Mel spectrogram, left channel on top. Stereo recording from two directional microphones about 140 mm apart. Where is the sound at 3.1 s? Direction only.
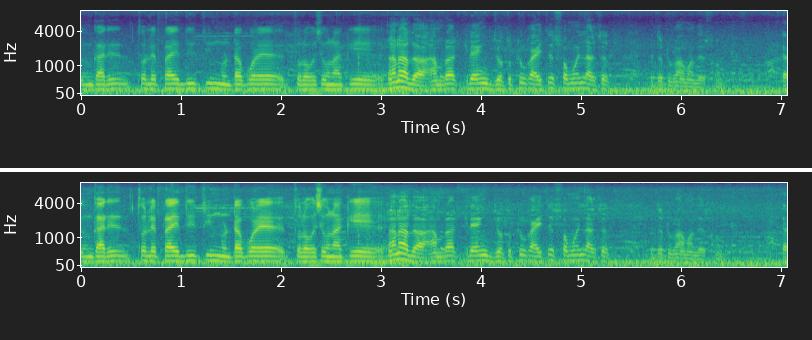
35° left (ahead or behind).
